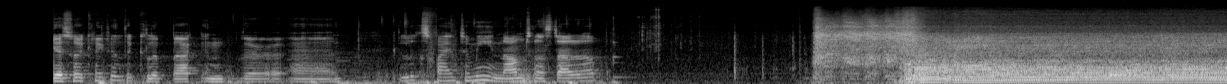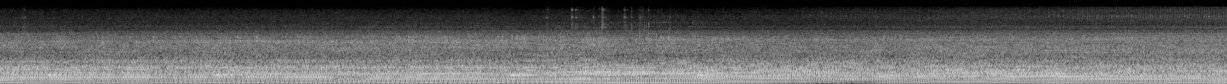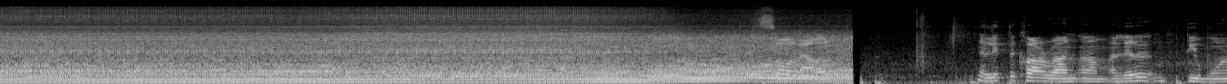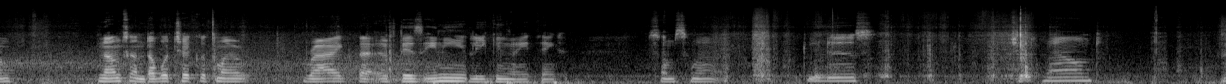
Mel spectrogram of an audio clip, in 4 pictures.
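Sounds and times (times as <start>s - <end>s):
engine cranking: 8.1s - 9.5s, 12.2s - 20.2s
car engine idling: 8.2s - 33.1s.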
